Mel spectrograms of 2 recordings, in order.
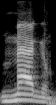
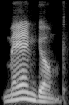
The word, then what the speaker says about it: Mangum: syracuse magic triple a jake magnum man magnum man gum gum that is jake matt mangum i can't say his name jake mag he's having a tough time pronouncing this so it's jake mangum 26 year old outfield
